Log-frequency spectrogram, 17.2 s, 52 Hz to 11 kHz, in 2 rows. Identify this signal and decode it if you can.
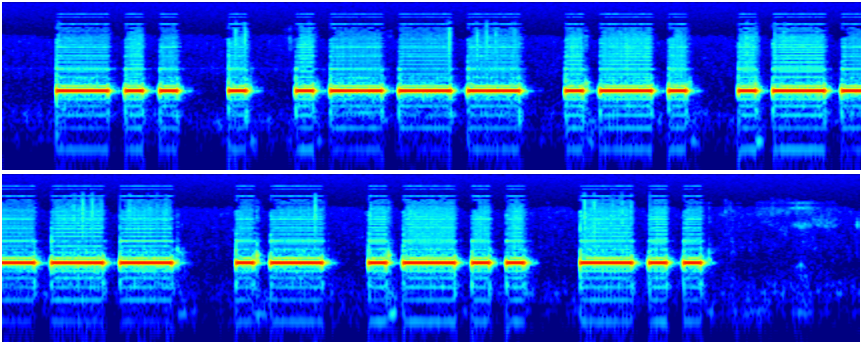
Morse code, heard as a keyed tone, about 7 wpm, 660 Hz. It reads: DE JR1ALD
